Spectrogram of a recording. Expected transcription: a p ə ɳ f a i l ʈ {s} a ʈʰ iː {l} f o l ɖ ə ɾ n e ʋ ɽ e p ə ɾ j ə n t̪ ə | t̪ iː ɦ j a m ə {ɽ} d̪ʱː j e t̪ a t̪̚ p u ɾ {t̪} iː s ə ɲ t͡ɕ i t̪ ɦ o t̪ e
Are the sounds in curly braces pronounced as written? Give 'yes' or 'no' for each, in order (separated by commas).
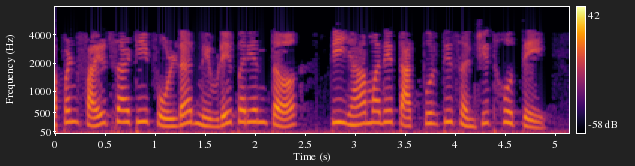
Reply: yes, no, no, yes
